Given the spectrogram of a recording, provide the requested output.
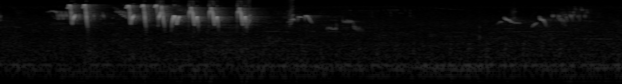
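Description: A rufous-tailed scrub robin sings a quick run of high, clear notes, then a few slurred falling whistles, a pause and a shorter twittering phrase. A faint low hum runs underneath.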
